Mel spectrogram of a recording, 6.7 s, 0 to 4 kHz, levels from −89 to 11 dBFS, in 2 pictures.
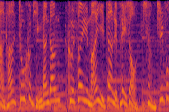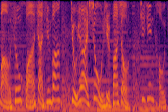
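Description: At 1.32 to 1.36 s, 4.68 to 4.80 s and 6.08 to 6.18 s, the sound briefly gives way to steady hiss. This is likely sound dropped by the voice detector, with comfort noise filling each gap. The band stays below 4 kHz throughout.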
